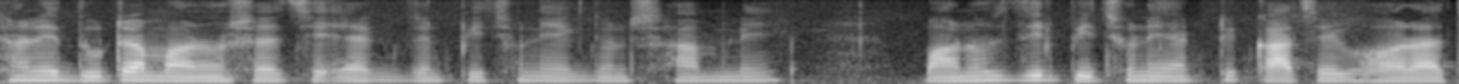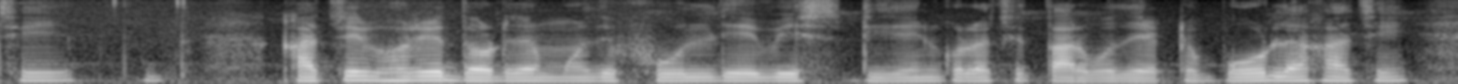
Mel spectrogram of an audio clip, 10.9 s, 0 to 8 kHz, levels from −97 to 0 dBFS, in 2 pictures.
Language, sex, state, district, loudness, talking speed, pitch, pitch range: Bengali, male, West Bengal, Paschim Medinipur, -23 LUFS, 165 wpm, 135 Hz, 130-145 Hz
